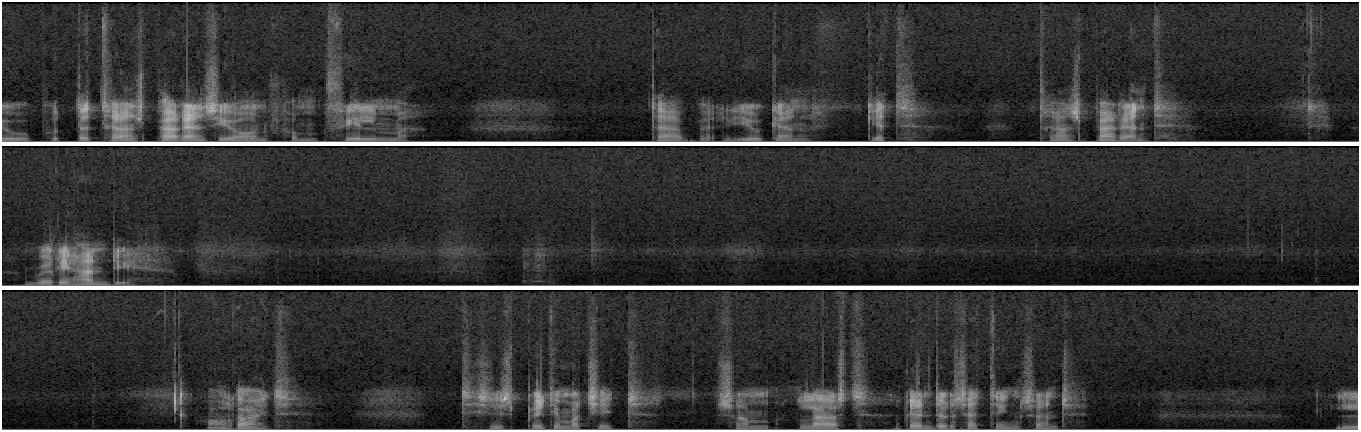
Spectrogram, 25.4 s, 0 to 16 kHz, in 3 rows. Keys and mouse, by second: 11.1 p, 11.8 ctrl+p, 13.5 g, 21.8-23.5 drag, 23.5 alt+z.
